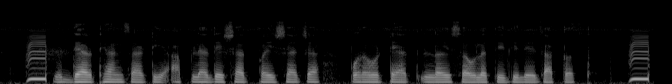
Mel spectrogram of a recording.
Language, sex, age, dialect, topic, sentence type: Marathi, male, 18-24, Southern Konkan, banking, statement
